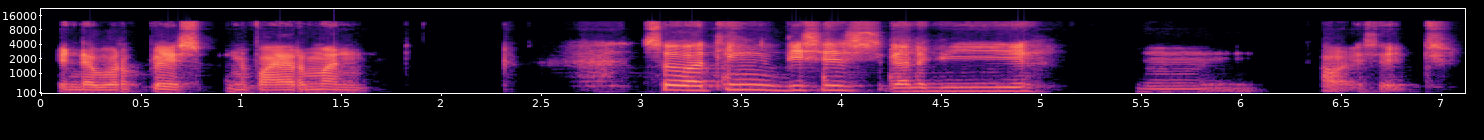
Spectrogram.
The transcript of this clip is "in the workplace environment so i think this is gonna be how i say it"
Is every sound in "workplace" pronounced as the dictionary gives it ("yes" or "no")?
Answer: yes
